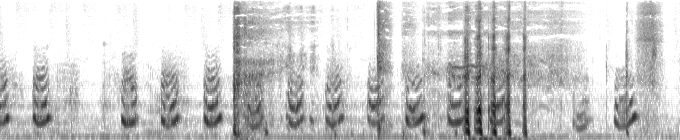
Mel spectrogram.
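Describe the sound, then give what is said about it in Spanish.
Sea lion calls from a sound effects record: a quick series of short, harmonic honking barks, then harsher, noisier bursts mixed with more calls. “¡Mira, los dos leones marinos! Ese es el nuestro. Escucha. Canta, amigo.”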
